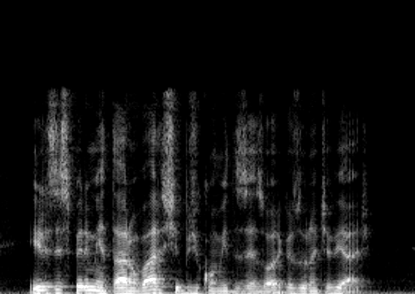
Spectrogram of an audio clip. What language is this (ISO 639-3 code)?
por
